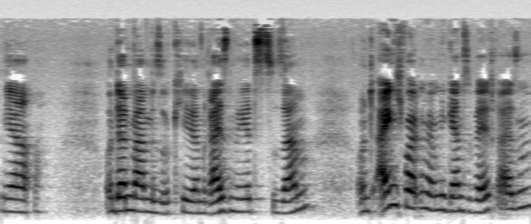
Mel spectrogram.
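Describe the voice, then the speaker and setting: A woman talks very fast at a fairly high pitch with ordinary pitch variation and long, frequent pauses. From Saxony, Dresden area. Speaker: podcast co-host. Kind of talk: casual chat. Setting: travelling abroad in Thessaloniki.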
